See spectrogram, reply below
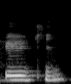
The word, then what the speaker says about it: Reiki: Ah, aber also ich nach japanischer Aussprache. – Hm. – Reiki.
